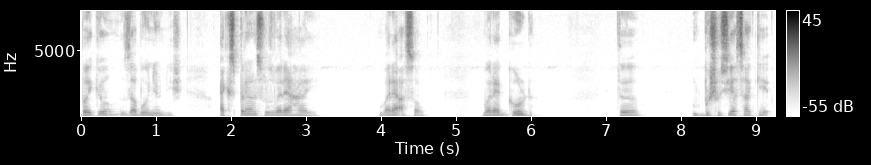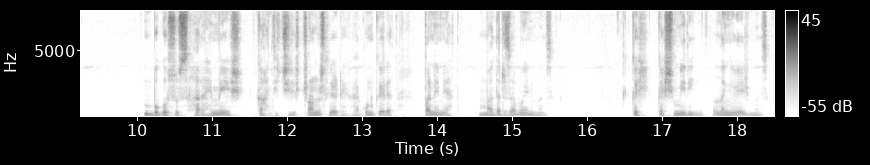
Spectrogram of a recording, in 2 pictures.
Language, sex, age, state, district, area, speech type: Kashmiri, male, 30-45, Jammu and Kashmir, Baramulla, rural, spontaneous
